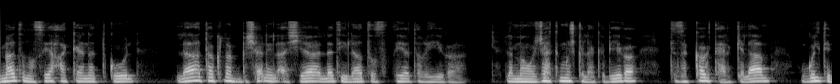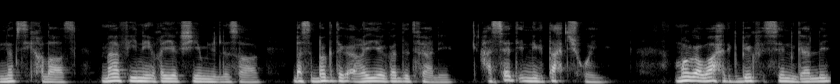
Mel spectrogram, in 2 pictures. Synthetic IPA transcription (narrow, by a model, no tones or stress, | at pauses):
maːt̪nɑsˤiːħɑkaːnat̪ːɡuːlː | at̪aqlɑq̚bɪʃaʔnɪlʔaʃjaːʔalːat̪ilat̪ɪst̪ɑ̥t̪ˤiːʕt̪ɪɣajːɪɾha | lamːawaʒaht̪mʊʃkɪlakabiːɾa | t̪azakːɑɾˤt̪halkalaːm | wɪɡʊlt̪ʔɪnːafsi̥xɑlɑːsˤ | mafiːniʔaɣajːɪɾʃiːmɪnɪlːisˤɑːɾˤ | basːbaɡd̪ɑɾˤʔaɣajːɪɾːɑd̪ːɪd̪fɪʕli | ħasːeːt̪ʔɪnːakt̪aħt̪ʃwajː | mɑrˤːɑwaːħɪd̪kabiːɾfisːɪnːɡaːlːiː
